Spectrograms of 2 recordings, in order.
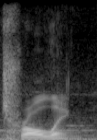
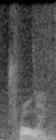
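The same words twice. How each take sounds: First: The middle of the word is drawn out. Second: The middle of the word is said quickly. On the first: "We'd say trolling. It's like it feels a bit more pronounced in the middle there" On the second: "That's how the, the British pronounce it, right?"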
